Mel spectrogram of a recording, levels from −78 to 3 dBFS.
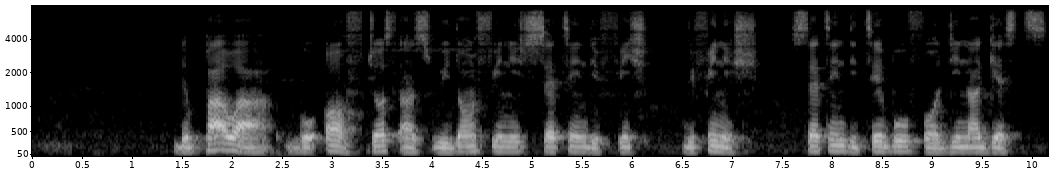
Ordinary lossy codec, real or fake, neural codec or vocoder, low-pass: none; real; none; 7.2 kHz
